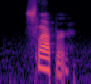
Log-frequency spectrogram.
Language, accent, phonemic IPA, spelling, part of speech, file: English, US, /ˈslæpɚ/, slapper, noun, En-us-slapper.ogg
- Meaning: 1. One who, or that which, slaps 2. A prostitute 3. A woman of loose morals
